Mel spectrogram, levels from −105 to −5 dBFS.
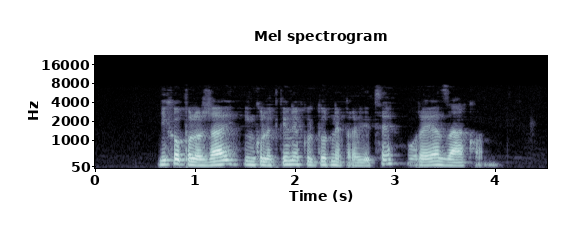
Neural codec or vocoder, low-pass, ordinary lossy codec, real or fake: none; none; none; real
